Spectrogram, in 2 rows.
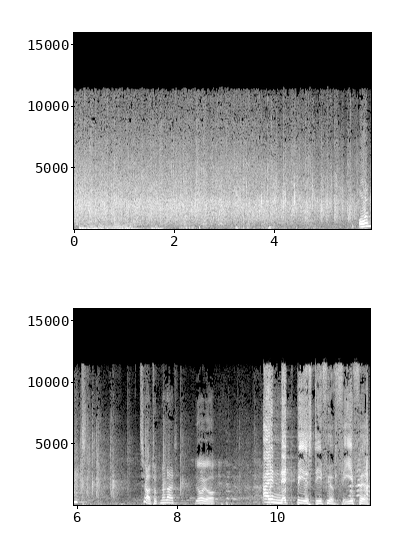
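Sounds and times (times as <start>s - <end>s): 
faint low rumble: 0.0s - 2.4s
sizable crowd applauding a quiz contestant: 0.0s - 6.0s
speech: 5.7s - 6.3s, 7.3s - 9.0s, 9.7s - 11.8s.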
